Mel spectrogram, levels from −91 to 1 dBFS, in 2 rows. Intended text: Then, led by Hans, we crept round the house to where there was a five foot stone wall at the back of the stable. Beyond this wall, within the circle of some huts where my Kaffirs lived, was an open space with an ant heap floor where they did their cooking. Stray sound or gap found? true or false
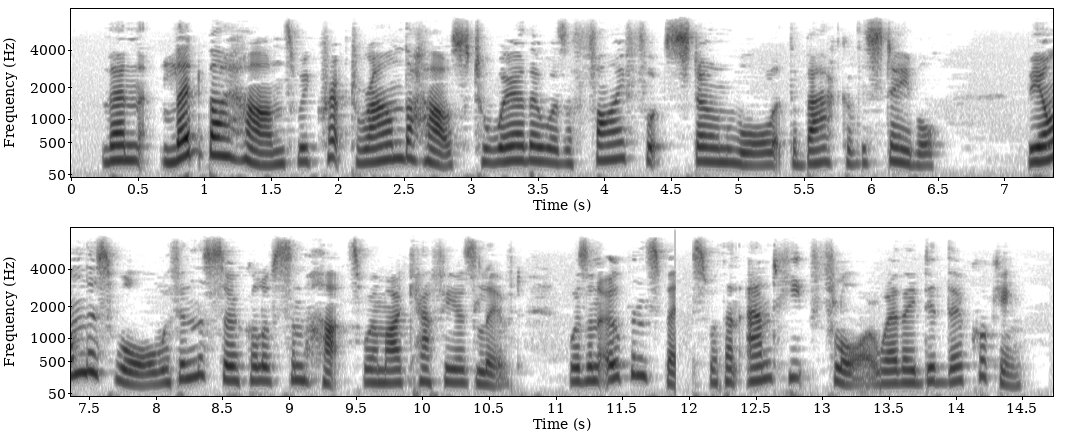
true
